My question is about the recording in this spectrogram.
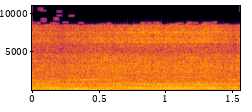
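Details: Bajaj Discover motorcycle after half engine rebuild (piston, rings, valves, timing chain, clutch plates) for white smoke, oil burning and seized-piston knock: smooth steady revving, clean and even, no knocking or clatter.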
